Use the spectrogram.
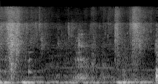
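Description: Fattener pigs being bathed with water in the afternoon, splashing and running water with faint grunts close by, in short bursts.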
